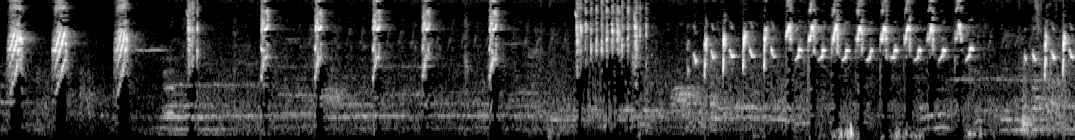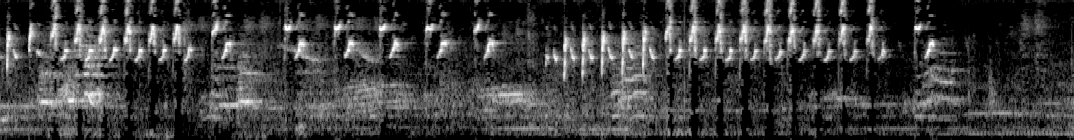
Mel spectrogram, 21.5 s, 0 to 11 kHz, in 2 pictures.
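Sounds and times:
long-tailed shrike chirping and whistling song: 0.0s - 20.2s.

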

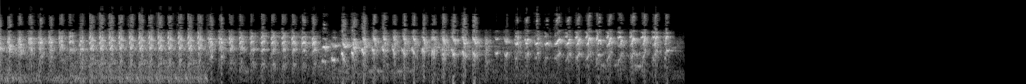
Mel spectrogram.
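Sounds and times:
long-tailed shrike song: 0.0s - 6.9s.

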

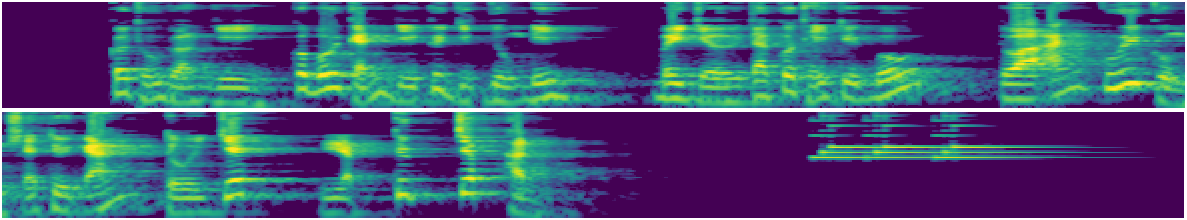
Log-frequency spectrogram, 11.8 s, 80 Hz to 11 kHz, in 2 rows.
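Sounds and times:
speech: 0.5s - 8.8s
mobile phone ringtone with chiming notes and a long ringing tone: 10.0s - 11.8s.

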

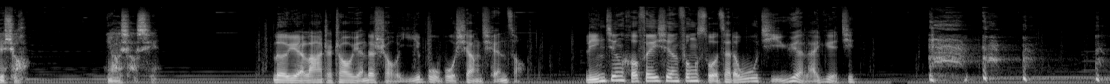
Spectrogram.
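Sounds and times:
speech: 0.0s - 0.4s, 1.0s - 1.7s, 2.7s - 8.7s, 9.3s - 10.0s
person coughing: 9.3s - 11.0s.

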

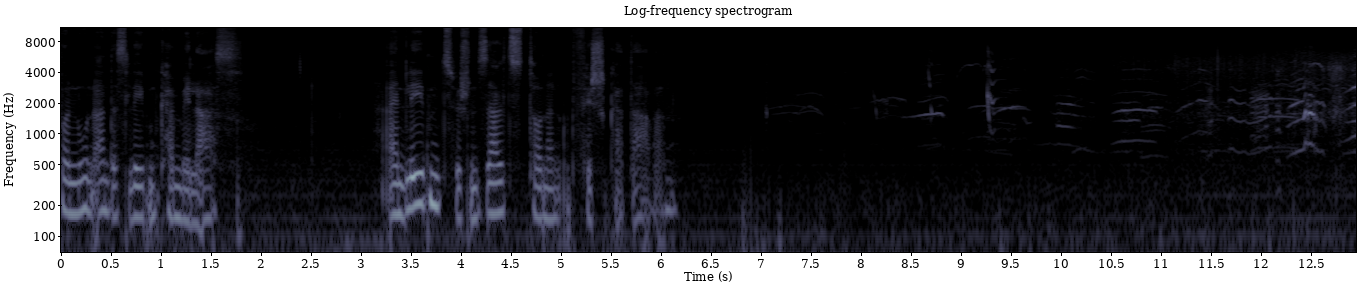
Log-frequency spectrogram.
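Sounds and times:
speech: 0.0s - 1.9s, 3.2s - 6.2s
busy flock of seagulls mewing and squawking: 7.0s - 12.9s.

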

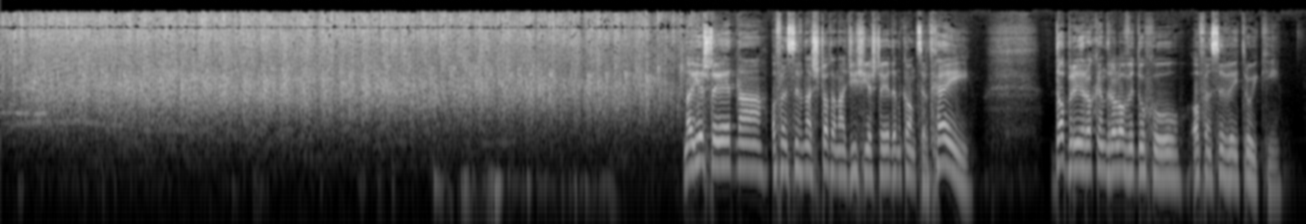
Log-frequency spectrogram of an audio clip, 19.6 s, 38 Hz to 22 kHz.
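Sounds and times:
concert audience applause: 0.0s - 10.6s
speech: 10.2s - 14.6s, 15.8s - 19.3s.

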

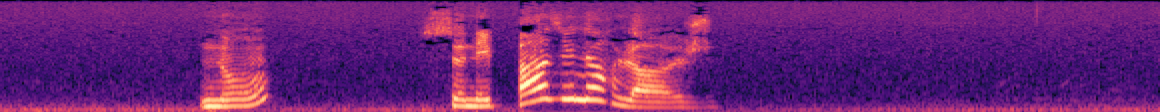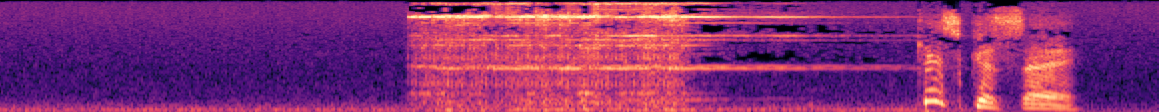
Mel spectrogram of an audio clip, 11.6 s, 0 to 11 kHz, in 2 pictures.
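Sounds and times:
speech: 1.0s - 1.4s, 2.1s - 3.7s, 10.4s - 11.3s
telephone ringing: 7.8s - 10.7s.

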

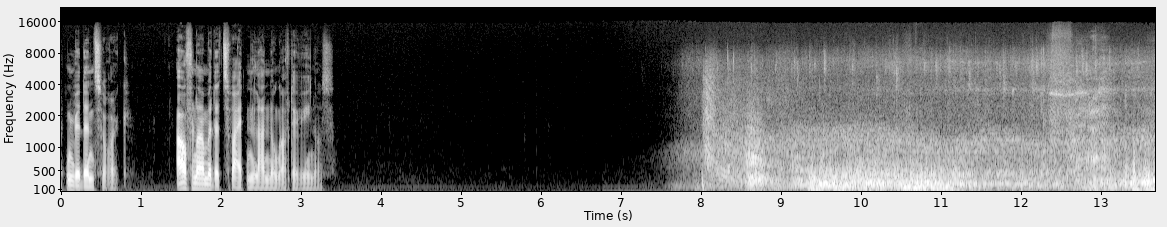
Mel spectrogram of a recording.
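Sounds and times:
speech: 0.0s - 3.5s
heavy rain hissing on the ground during a storm, falling on hot sand: 7.5s - 13.6s
low thunder rumble: 7.7s - 13.6s.

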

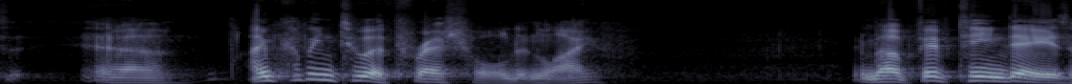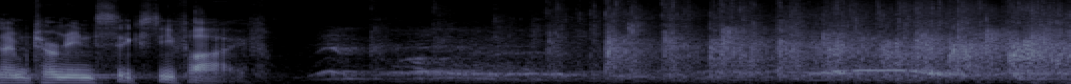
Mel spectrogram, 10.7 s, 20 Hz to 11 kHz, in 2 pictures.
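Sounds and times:
speech: 0.5s - 3.1s, 4.3s - 6.7s
audience clapping: 7.1s - 10.7s.

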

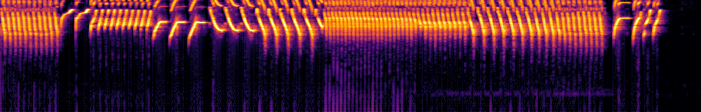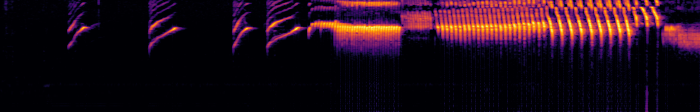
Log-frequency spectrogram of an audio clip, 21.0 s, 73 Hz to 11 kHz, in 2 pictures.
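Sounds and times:
canary singing long rolling trills and upswept chirps: 0.0s - 10.0s, 11.5s - 12.1s, 12.7s - 21.0s.

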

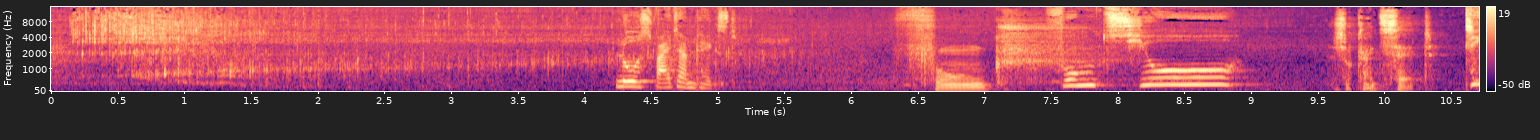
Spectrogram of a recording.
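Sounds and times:
water poured into a drinking glass: 0.0s - 6.2s
speech: 4.2s - 5.2s, 6.6s - 9.0s, 9.6s - 10.7s.

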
